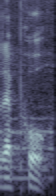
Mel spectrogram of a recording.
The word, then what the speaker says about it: rapport: সেটার নাম হচ্ছে রেপো এখানে স্পেলিং দেখলে মনে হবে রেপোর্ট কিন্তু উচ্চারণ হচ্ছে রেপো।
